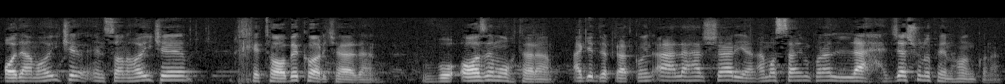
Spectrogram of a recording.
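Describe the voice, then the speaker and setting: A man's voice: on the high side, fairly bright tone. A man with a Qom accent teaching a workshop for eulogy singers. He counts off numbered points and calls his listeners dear ones. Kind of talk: workshop lecture. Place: workshop session with a live audience.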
